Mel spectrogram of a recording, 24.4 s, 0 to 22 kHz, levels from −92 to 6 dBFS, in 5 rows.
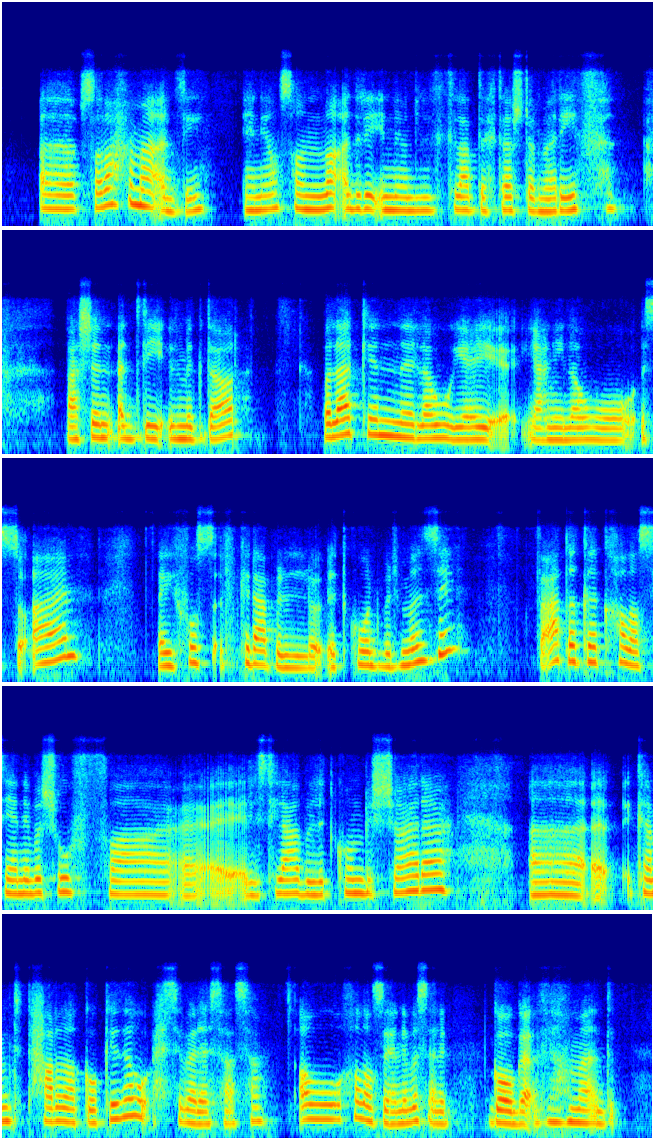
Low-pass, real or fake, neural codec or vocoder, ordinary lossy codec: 7.2 kHz; fake; codec, 16 kHz, 0.3 kbps, FocalCodec; Opus, 16 kbps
